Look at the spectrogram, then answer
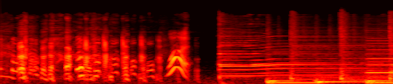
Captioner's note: laughing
